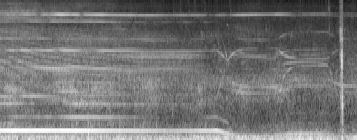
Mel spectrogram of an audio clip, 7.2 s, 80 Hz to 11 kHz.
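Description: An E-flite Maule M-7 RC airplane on 4S power drones overhead with a steady high-pitched electric motor whine that drops in pitch as the throttle eases, heard alone outdoors.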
